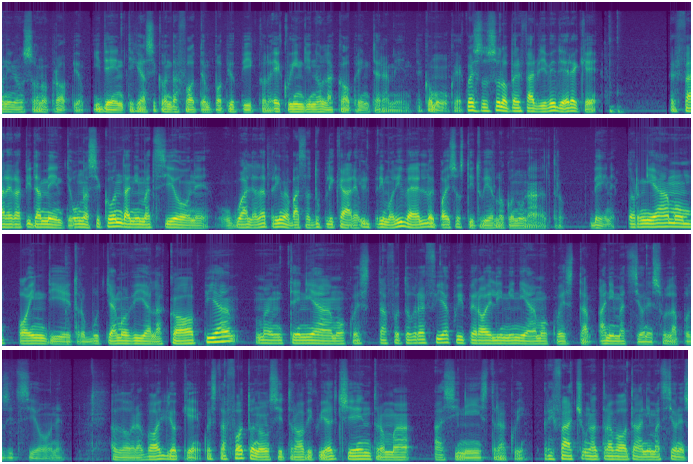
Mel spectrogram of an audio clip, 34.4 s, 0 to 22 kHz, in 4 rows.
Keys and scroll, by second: 7.6 space, 13.4 space, 19.6 BackSpace.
